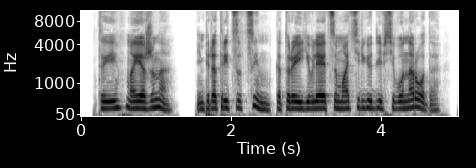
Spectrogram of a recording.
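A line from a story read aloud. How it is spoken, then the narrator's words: Serious tone. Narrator (Russian): серьезным тоном ответил император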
